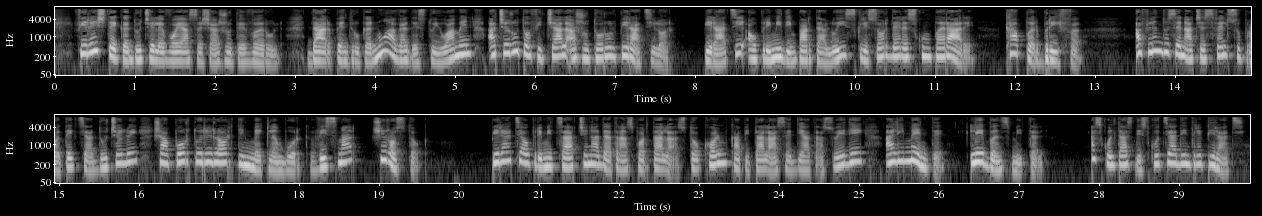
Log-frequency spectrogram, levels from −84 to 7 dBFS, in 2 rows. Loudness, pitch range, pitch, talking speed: -20 LUFS, 145-230 Hz, 175 Hz, 130 wpm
